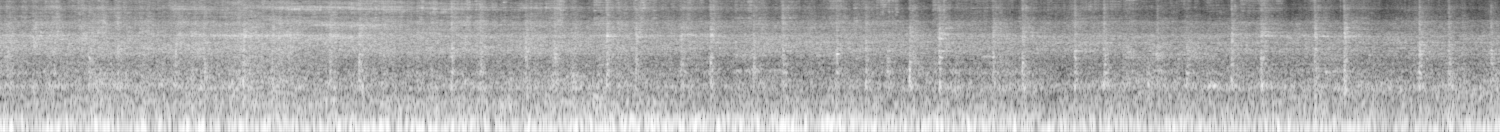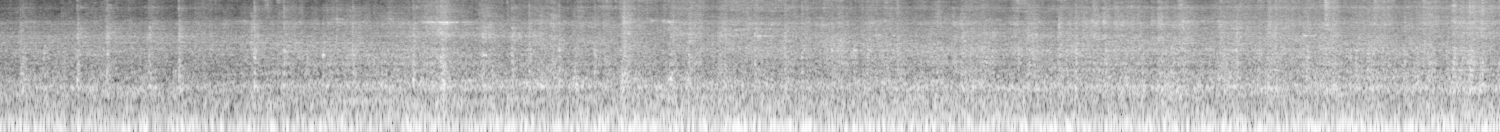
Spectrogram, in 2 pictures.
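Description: Freight cars of a mixed freight train rolling past steadily: a constant low rumble with the clack of wheels over the rails.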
